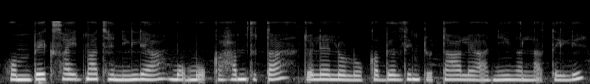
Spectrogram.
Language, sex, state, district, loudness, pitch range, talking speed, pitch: Wancho, female, Arunachal Pradesh, Longding, -16 LUFS, 215-235 Hz, 235 wpm, 225 Hz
